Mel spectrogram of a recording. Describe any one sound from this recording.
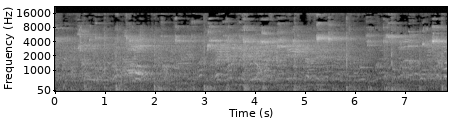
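A basketball bounces on the court as a player dribbles.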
